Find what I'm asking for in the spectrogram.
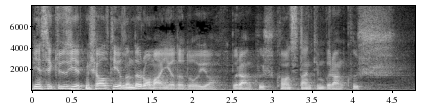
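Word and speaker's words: Brâncuși: Bu arada Brankuş diye okunuyor adı.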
